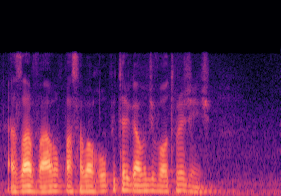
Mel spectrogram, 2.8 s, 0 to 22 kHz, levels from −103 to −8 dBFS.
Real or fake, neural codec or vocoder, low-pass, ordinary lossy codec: real; none; 7.2 kHz; none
